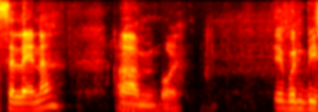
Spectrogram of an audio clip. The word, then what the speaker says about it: Selena: this is Selena or Selena it would be pronounced Selena um boy it wouldn't be Selena because in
